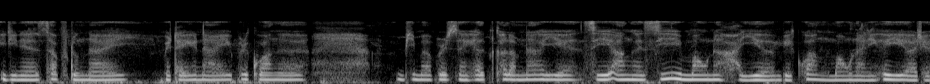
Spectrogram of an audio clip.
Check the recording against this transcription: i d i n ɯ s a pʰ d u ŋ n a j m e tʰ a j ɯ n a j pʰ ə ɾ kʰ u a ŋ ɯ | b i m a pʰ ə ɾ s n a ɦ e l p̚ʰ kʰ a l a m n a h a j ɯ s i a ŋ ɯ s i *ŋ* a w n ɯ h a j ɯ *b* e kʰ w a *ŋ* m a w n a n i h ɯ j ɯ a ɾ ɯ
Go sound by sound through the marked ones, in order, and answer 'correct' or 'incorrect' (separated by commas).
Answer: incorrect, correct, correct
